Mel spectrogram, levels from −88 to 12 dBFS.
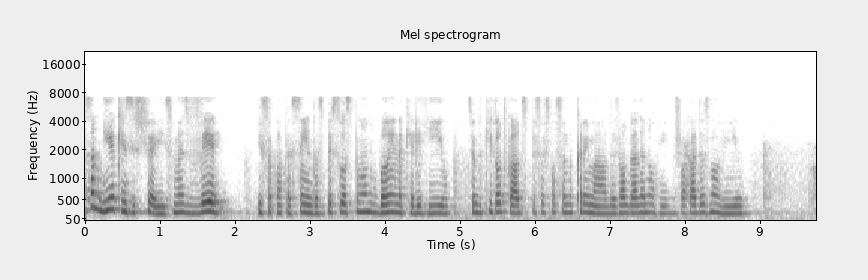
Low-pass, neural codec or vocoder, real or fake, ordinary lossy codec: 7.2 kHz; codec, 16 kHz, 1.1 kbps, Voila-Tokenizer; fake; none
